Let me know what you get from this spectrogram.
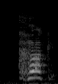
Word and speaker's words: Kuk: Kuk, K-U-K, excuse me. Kuk is spelled K-U-K. Pronounced Kuk.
